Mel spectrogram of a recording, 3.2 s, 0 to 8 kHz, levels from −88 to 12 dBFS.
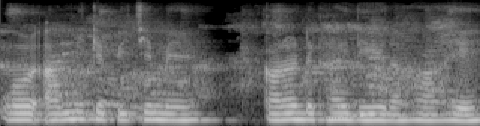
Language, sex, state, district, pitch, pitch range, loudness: Hindi, male, Arunachal Pradesh, Lower Dibang Valley, 160 Hz, 155-165 Hz, -15 LUFS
